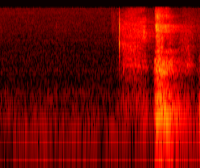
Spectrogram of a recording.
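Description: Quiet room tone, then a man clearing his throat with a short, loud burst in the last half second.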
